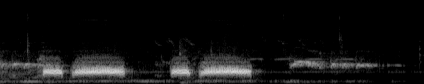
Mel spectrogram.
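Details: Spotted dove, locally tekukur, calling as a lure: paired coos, each short note followed by a longer fuller one, then a softer wavering tail.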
